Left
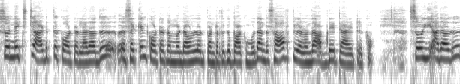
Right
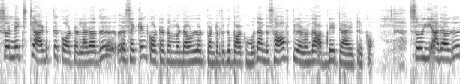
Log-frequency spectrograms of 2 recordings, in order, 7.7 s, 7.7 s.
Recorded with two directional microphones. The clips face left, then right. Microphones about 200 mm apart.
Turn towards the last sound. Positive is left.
turn(degrees=40)  # may be behind; listen again after turning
